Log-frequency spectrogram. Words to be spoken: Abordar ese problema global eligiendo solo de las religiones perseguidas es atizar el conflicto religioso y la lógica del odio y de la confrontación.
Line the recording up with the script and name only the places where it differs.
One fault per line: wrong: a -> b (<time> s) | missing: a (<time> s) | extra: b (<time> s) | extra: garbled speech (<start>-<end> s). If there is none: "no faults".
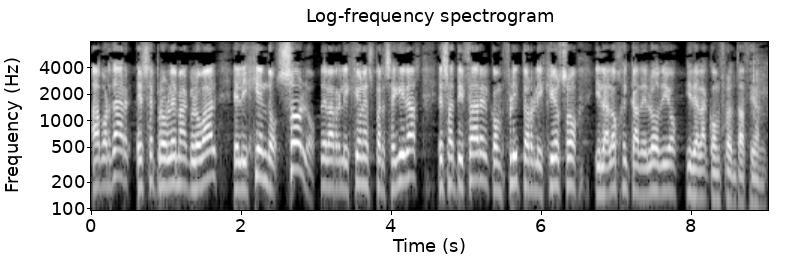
no faults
